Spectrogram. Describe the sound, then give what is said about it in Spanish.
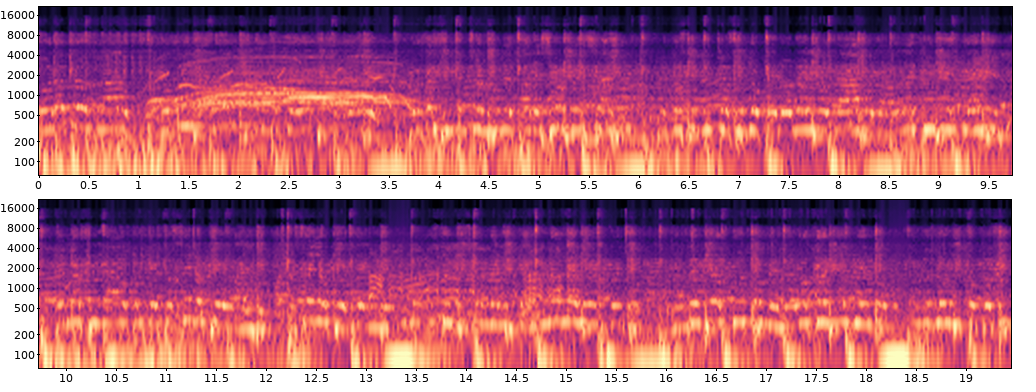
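A large, dense crowd at a trans rights march cheers and shouts continuously, with whoops and high-pitched voices rising over a steady roar of babble, loud throughout. “Estamos escuchando a una nota perdida, presente en Yo Marcho Trans.”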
